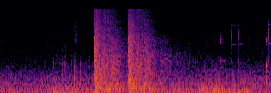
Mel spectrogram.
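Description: Lara firing a gun in the Tomb Raider: The Last Revelation video game, two sharp gunshots about a third of a second apart over a low ambient rumble, fairly faint overall.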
